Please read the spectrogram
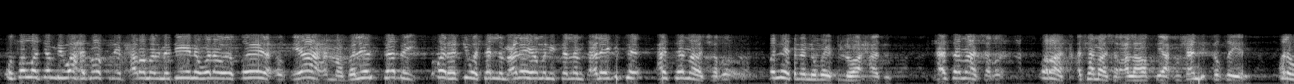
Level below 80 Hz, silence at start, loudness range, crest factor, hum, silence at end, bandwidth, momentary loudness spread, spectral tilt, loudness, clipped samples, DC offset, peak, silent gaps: -48 dBFS; 0.05 s; 3 LU; 14 dB; none; 0 s; 4.3 kHz; 8 LU; -9 dB/octave; -14 LUFS; under 0.1%; under 0.1%; 0 dBFS; none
